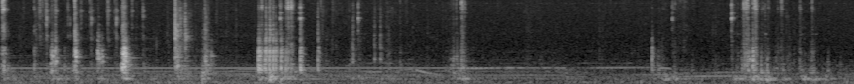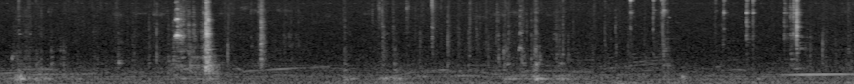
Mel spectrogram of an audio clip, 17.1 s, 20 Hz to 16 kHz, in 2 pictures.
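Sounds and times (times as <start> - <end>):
metal clinks and knocks: 0.2 - 4.7.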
